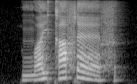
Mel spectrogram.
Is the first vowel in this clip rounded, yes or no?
no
